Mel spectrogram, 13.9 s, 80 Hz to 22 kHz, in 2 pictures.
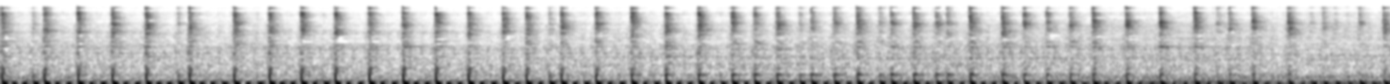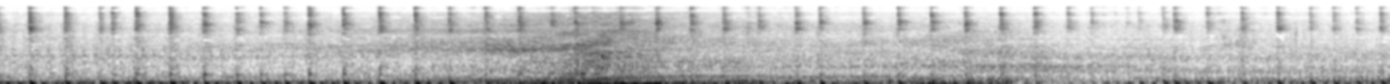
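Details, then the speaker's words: Freshly rebuilt Yamaha F1ZR two-stroke engine, new block at zero oversize, first start: fast even popping held steady with a brief rev blip, no knocking or rattle; smooth, healthy idle. "nah oke teman-teman e Alhamdulillah Ini mesinnya sudah naik dan alhamdulillah suaranya juga udah halus"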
